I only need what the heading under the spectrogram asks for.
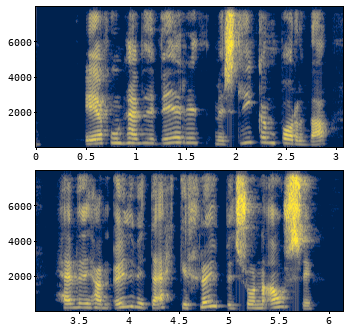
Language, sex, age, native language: Icelandic, female, 50-59, Icelandic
